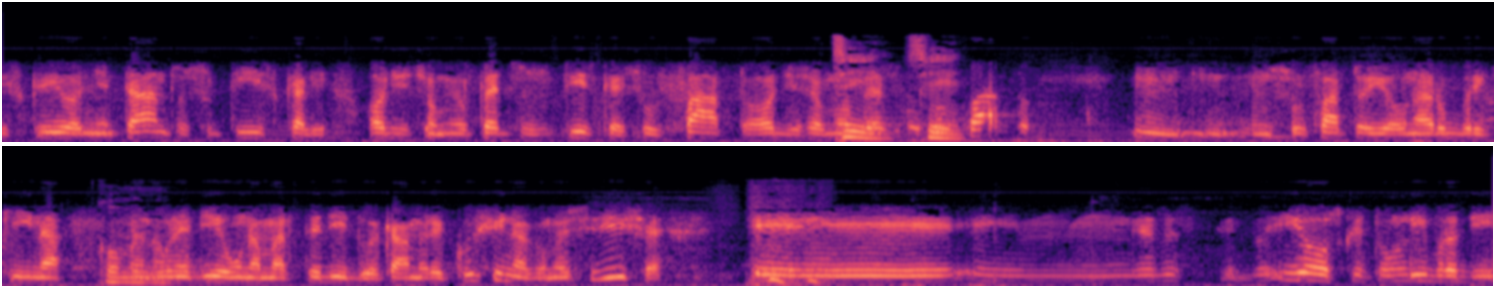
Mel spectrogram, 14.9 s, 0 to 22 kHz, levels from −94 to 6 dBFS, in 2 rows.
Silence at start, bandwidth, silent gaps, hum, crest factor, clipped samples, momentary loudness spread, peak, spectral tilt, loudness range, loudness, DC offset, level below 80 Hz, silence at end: 0 s; 8.4 kHz; none; none; 20 dB; under 0.1%; 14 LU; -6 dBFS; -5.5 dB/octave; 2 LU; -24 LUFS; under 0.1%; -56 dBFS; 0 s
